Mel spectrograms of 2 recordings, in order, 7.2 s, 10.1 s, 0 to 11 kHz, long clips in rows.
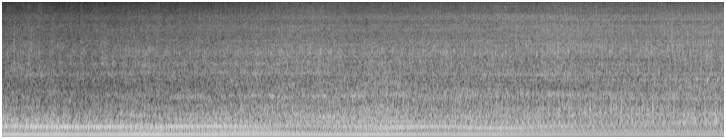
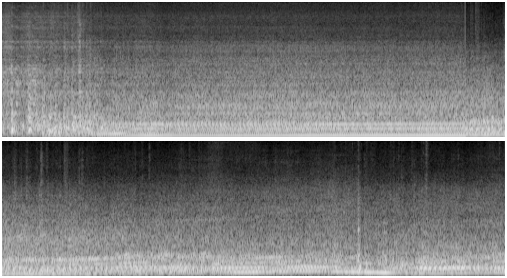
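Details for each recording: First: Engine after rebuild, fuel pressure confirmed, running toward full operating temperature: steady even idle hum with constant low note, no knocks or misses; everything looking good, though oil has got into the cooling system. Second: Turbocharged car making about 500 hp, during pulls: steady drone turning into a rough, warbling, uneven roar as boost builds; owner suspects detonation or other uncontrolled combustion, not an intercooler pipe, logs not yet reviewed.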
